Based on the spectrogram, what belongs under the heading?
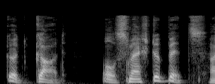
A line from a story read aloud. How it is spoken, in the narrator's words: cried at my first glance of the interior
